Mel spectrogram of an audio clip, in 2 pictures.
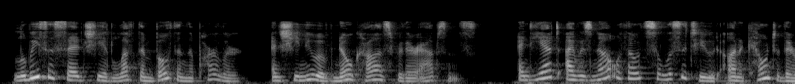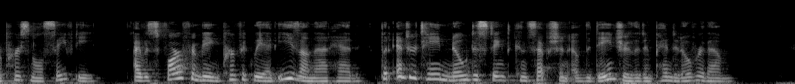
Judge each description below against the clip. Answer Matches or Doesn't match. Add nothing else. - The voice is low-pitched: Doesn't match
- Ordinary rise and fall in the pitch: Doesn't match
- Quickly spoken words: Matches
